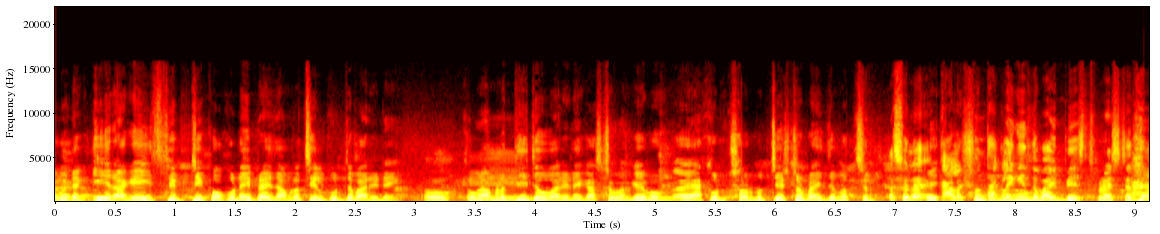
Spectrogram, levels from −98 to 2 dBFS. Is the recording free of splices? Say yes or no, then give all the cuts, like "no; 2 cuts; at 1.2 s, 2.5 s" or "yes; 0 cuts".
yes; 0 cuts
